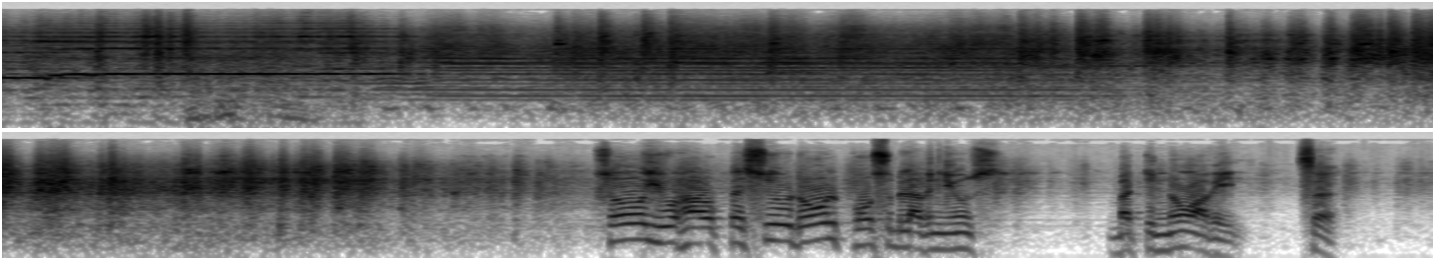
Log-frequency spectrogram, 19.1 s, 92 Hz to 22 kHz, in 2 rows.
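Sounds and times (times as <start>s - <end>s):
train horn: 0.0s - 7.7s
hissing rush of passing train: 0.0s - 17.0s
train wheels clattering on rails: 0.0s - 19.0s.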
